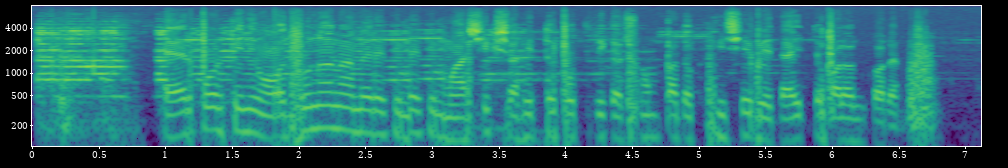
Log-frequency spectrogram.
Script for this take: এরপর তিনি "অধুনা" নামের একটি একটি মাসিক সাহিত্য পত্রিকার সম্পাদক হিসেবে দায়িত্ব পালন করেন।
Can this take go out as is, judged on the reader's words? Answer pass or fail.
pass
